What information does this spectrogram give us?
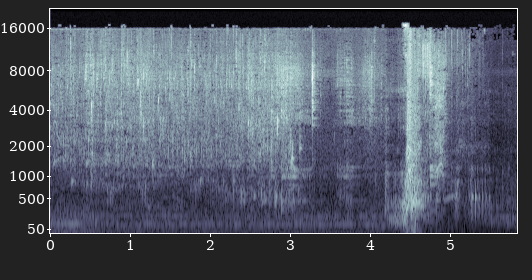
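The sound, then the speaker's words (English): Tap water pours into a dog bowl, a steady hiss and trickle that swells into a louder splashing burst near the end before cutting off. “It's just tap water pouring his bowl.”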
